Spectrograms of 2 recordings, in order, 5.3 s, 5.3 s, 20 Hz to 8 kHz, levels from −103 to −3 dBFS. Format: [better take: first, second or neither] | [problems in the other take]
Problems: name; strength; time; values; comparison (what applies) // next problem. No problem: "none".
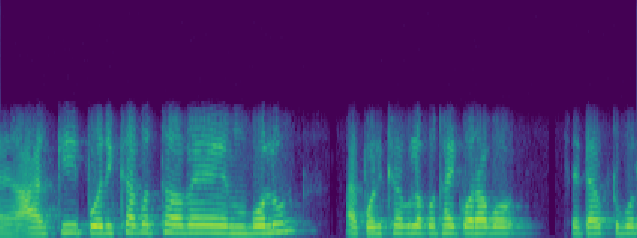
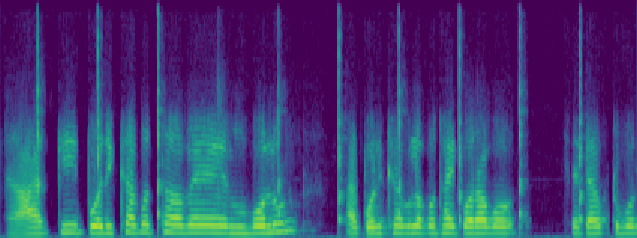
first | noise reduction (neural diffusion model UNIVERSE++)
